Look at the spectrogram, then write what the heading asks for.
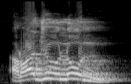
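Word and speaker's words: رَجُلٌ: আরেকটা হচ্ছে তানভীন রজুলুন আমরা রজুলুন বলছি লিখলাম হচ্ছে রজুল র জিম লাম তিনটা অক্ষর দিয়ে আমরা লিখছি কিন্তু লামের মধ্যে দুই পেশমাতান দেয়ার কারণে আমরা উচ্চারণ করলাম রজুলুন তখন প্রথম দিকের শিক্ষার্থীরা বলবে এখানে তো নুন নাই আপনি নুন কোথায় পেলেন রজুলুন তখন তাদেরকে বলতে হয় যে এখানেতান দুইটা পেশ থাকলে পরে আমাদের নুন সাউন্ডটা আসবে দুইটা জবর থাকলে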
